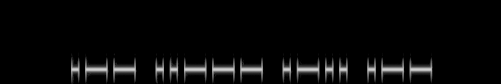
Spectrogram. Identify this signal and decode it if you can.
Morse code, heard as a keyed tone, about 17 wpm, 700 Hz. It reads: W2LW
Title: USA Call Signs - 4 Characters - 17wpm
